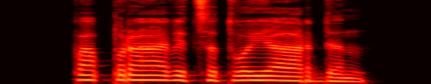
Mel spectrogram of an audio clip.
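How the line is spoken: Grumbling mutter. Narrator (Russian): пробурчал тот же голос

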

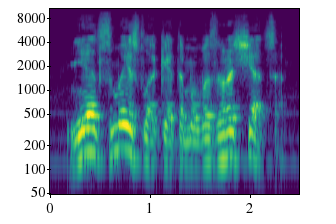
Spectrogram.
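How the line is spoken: Dry. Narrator (Russian): сухо сказал он

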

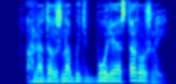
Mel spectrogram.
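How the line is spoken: Whispered. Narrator (Russian): прошептал Оби-Ван

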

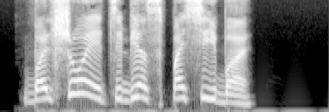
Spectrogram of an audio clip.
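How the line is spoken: Snapping retort. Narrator (Russian): огрызнулась Элли

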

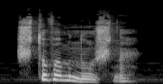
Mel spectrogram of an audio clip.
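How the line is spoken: Sighing. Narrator (Russian): вздохнув, произнесла

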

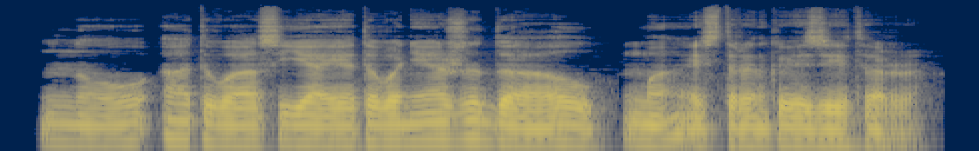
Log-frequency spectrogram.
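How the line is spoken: Reproachful drawl. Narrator (Russian): упрекающе протянул фон Эбенхольц

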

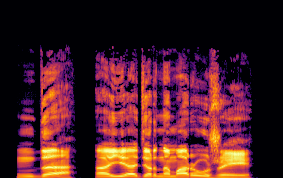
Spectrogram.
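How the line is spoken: Nearly shouting. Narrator (Russian): Профессор Квирл почти кричал

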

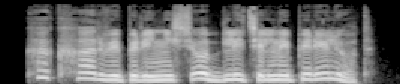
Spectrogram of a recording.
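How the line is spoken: Sighing. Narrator (Russian): вздохнула я

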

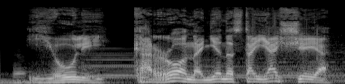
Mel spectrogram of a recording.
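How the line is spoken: Frantic distorted yell. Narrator (Russian): не своим голосом завопил князь

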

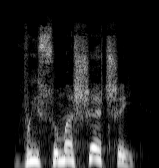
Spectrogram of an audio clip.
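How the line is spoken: Exclaiming, young woman. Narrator (Russian): воскликнула девушка

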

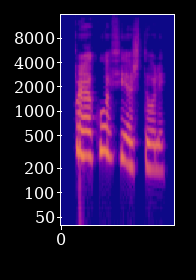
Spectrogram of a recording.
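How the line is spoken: Merry laughter. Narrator (Russian): весело расхохоталась Настя

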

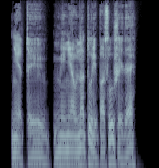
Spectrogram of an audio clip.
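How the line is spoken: Deep bass voice. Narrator (Russian): пробасил Коврига

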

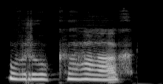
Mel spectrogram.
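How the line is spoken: Blissfully dim repetition. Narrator (Russian): с видом блаженной идиотки повторила я

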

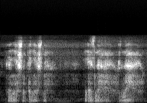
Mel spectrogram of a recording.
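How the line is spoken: Whisper. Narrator (Russian): прошептал Киган

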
